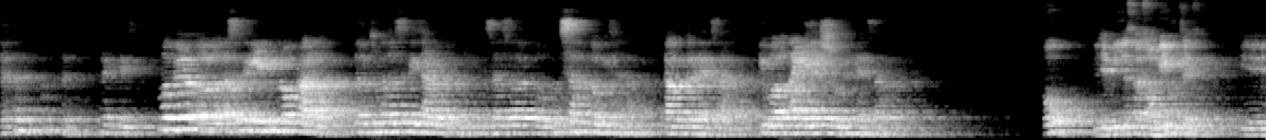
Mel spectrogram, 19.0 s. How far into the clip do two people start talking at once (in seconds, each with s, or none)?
none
